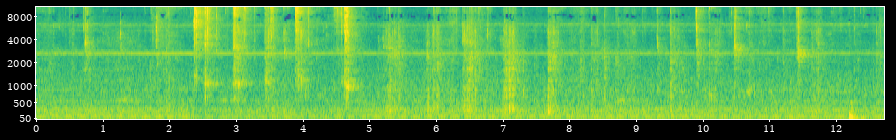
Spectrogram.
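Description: Close-up mouth sounds of people chewing food, with a run of crisp, crackly crunches in the first half over a steady low hum. A single loud thump near the end.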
